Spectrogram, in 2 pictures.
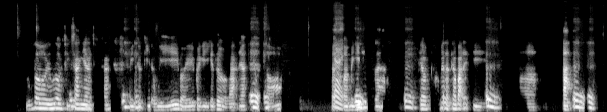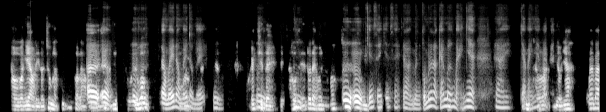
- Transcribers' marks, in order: distorted speech; other background noise; tapping; unintelligible speech; static; unintelligible speech
- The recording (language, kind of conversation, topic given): Vietnamese, unstructured, Bạn cảm thấy thế nào về sự chênh lệch giàu nghèo hiện nay?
